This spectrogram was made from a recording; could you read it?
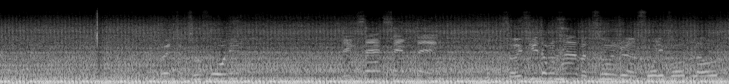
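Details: Two GENMAX GM4600i inverter generators paralleled, switched to 240V output, 123V each at 60 Hz: steady even low drone, no misses, knocks or hunting, in sync; normal running.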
